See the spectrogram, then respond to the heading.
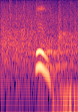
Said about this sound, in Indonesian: Berikan tepuk tangan buat kemuliaan Tuhan Yesus.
